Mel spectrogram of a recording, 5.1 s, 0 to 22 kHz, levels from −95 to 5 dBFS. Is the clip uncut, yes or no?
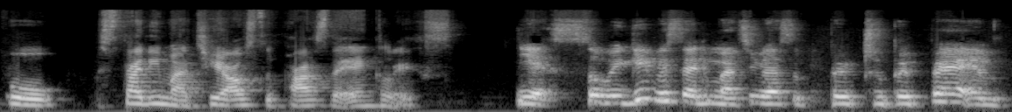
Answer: no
